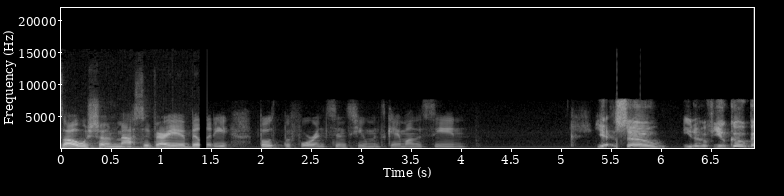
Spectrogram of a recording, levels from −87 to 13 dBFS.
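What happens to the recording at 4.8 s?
From 4.86 to 5.80 s, CD scratch ticks: a disc blemish defeats error correction once per revolution, giving five brief clicks or micro-dropouts, the longest about 2 milliseconds, seen as thin vertical lines on the spectrogram. Throughout, since 1.39 s, the sound stays dull and about 10 dB quieter, likely because the input switched to a poorer device; the spectrogram shows nothing above 7.6 kHz and a new noise floor roughly 40 dB down.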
